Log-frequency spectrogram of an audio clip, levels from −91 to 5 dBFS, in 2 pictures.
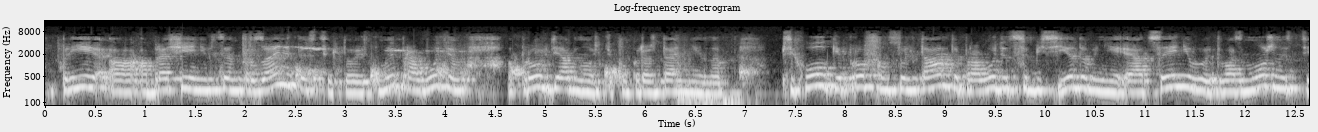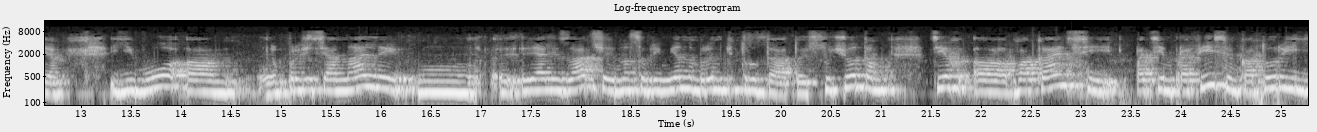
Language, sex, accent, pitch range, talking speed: Russian, female, native, 195-235 Hz, 80 wpm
